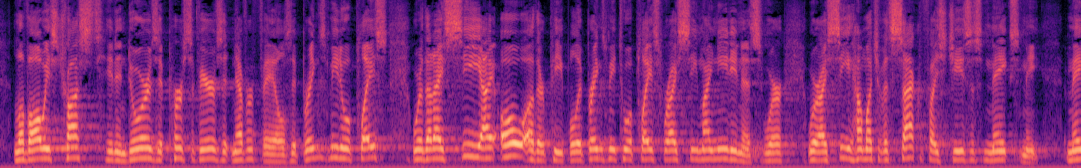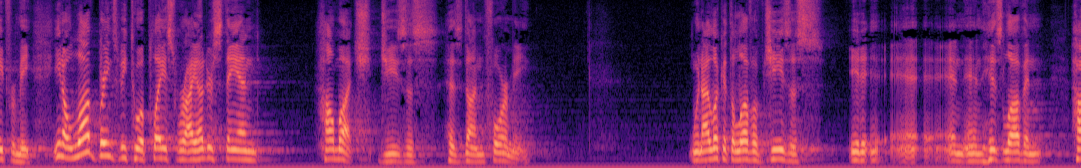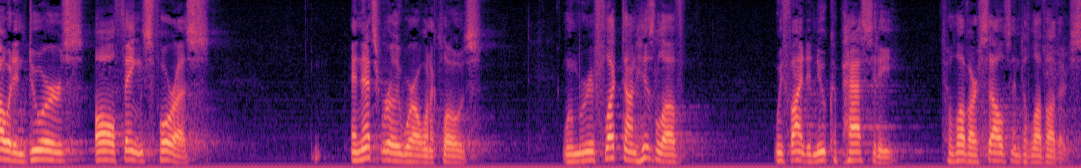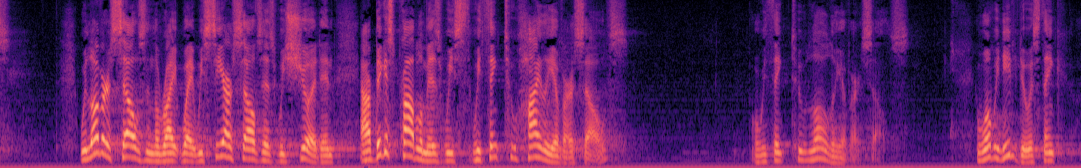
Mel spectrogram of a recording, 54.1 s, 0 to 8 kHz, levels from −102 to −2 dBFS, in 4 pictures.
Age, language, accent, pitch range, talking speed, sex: 40-59, English, American, 125-170 Hz, 170 wpm, male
